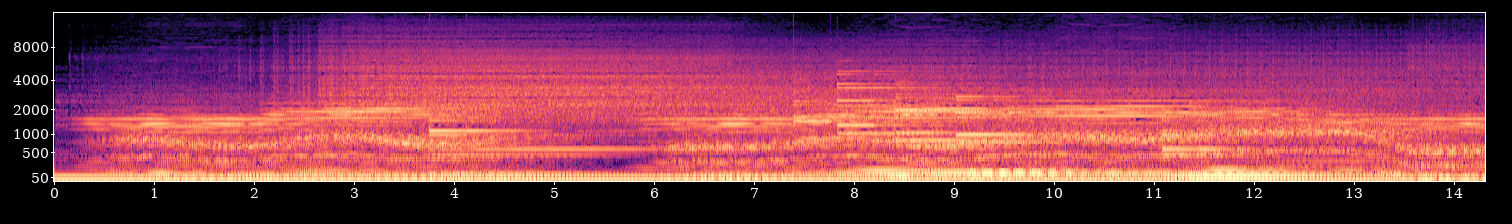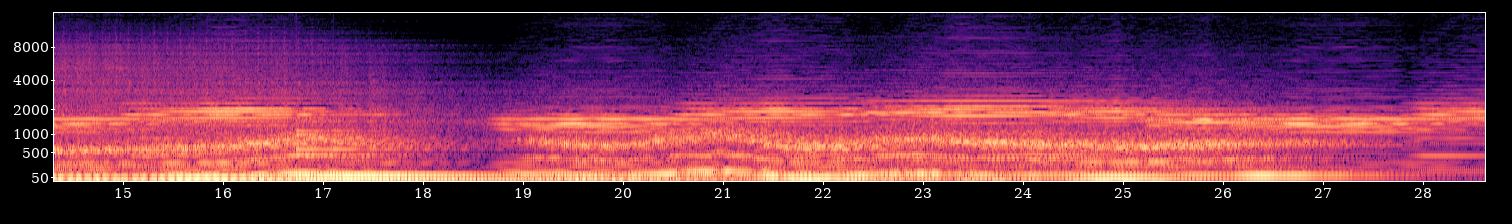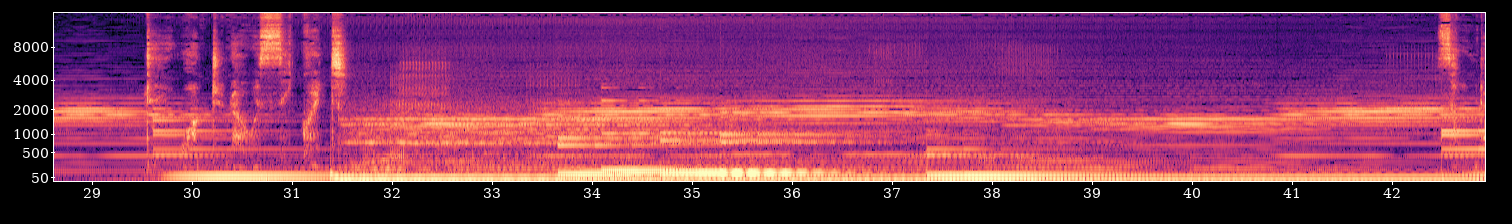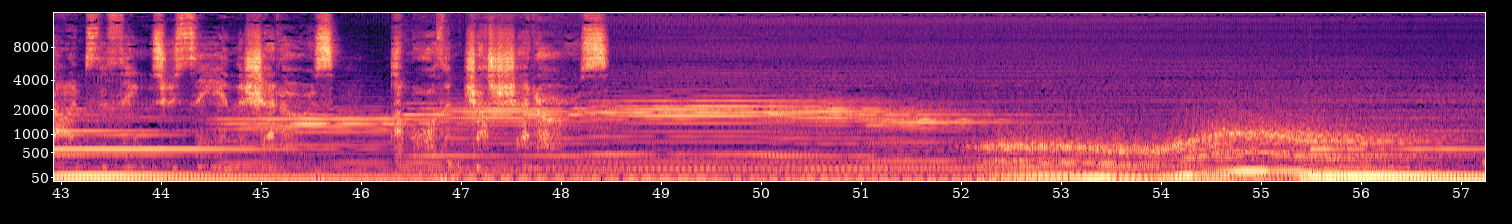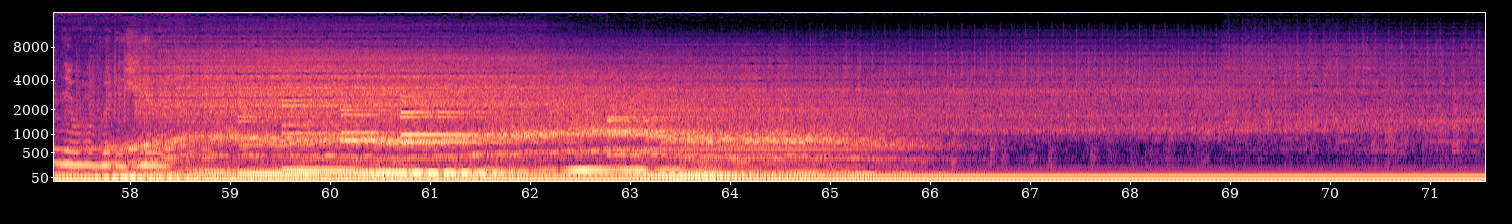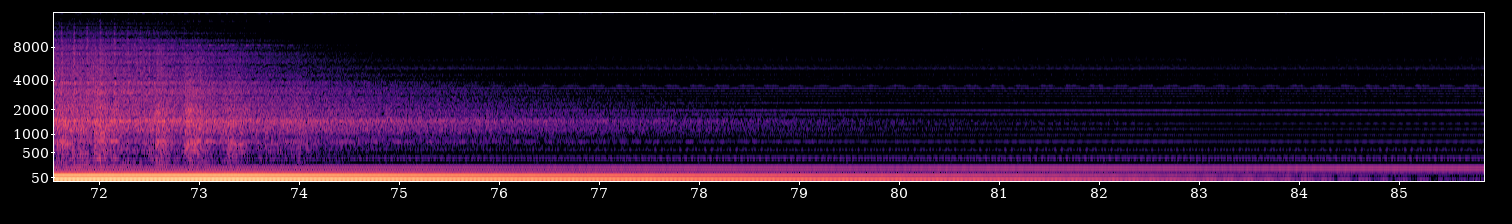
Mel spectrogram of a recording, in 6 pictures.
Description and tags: Already here...
Track I did on FLStudio.
Attribrutions:
I mostly do music,but have made some pretty bizzare soundscapes.
Creepy, ect, Horror, Scary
